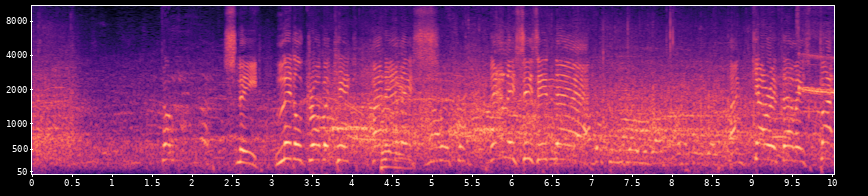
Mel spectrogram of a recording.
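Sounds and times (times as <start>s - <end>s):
stadium crowd noise: 0.0s - 10.0s
man commentating: 2.5s - 10.0s.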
